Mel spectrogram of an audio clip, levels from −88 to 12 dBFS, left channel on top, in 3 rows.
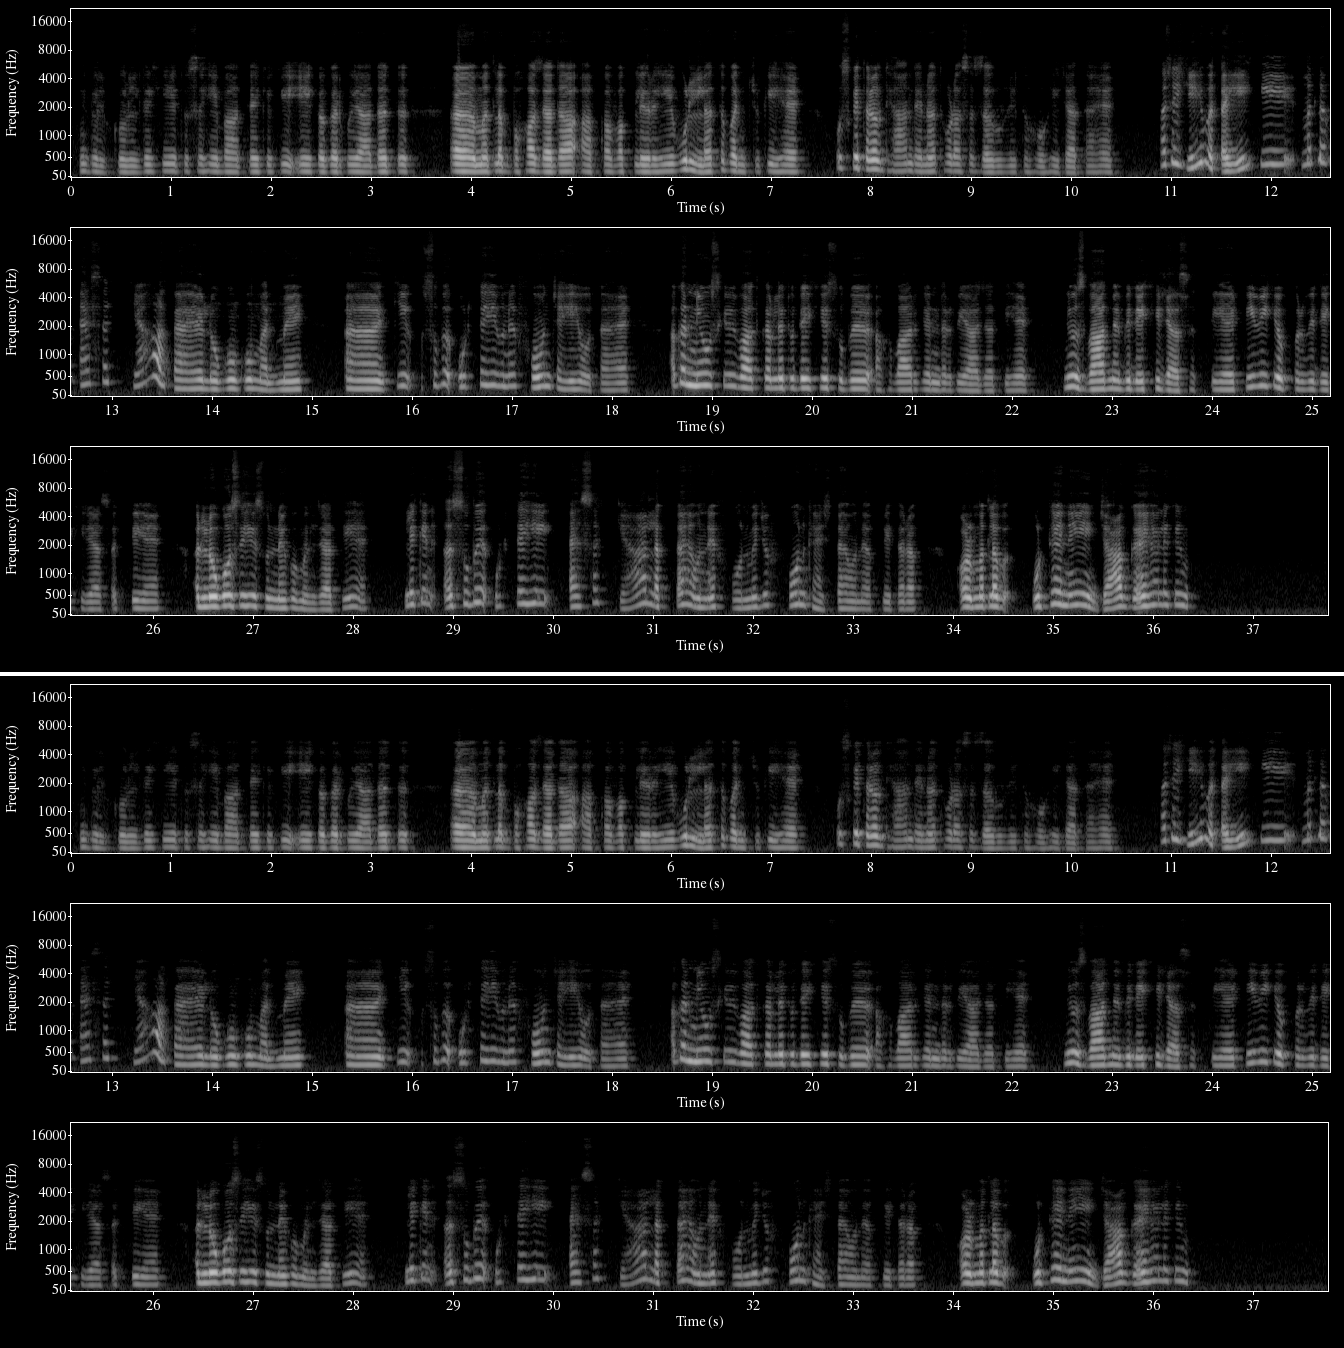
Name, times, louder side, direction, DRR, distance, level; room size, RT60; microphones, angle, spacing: voice 1, 0.1-3.4 3.8-7.3 7.7-10.4 10.9-12.8 13.2-14.9 15.3-18.2 18.6-22.2 22.5-23.7 24.0-26.1 26.4-28.1 28.5-29.3 29.6-30.4 30.7-33.6 34.1-36.4, left 4 dB, 70° left, 0.5 m, -32 dB
6.0 x 3.7 x 5.5 m
head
